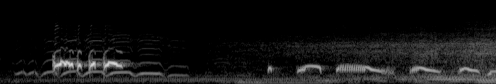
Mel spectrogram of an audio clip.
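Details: Song of local zebra doves used to train and stimulate other doves to sing: a loud burst of rapid high, rolling coos, then softer, lower, evenly spaced cooing notes over faint background hiss.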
